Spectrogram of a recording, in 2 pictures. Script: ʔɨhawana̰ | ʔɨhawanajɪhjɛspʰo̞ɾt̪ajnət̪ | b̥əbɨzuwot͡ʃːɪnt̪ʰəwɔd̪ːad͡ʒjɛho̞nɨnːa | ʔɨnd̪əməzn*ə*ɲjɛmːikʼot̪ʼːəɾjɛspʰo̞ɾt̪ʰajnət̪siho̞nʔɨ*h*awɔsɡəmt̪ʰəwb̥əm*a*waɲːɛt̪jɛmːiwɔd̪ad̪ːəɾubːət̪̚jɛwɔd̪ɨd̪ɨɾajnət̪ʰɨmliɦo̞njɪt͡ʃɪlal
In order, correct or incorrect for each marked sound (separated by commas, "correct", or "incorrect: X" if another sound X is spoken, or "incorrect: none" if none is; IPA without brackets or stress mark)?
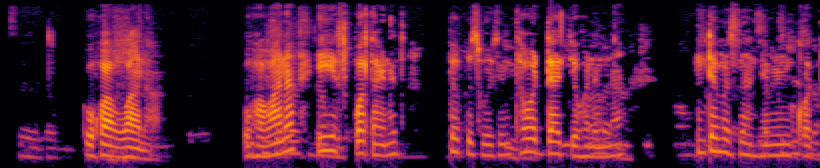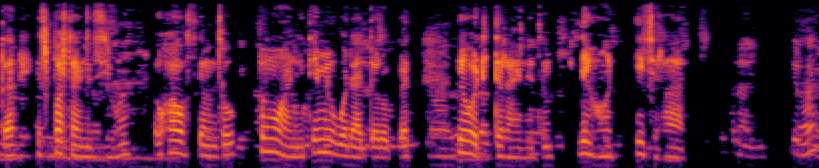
incorrect: a, correct, incorrect: ə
